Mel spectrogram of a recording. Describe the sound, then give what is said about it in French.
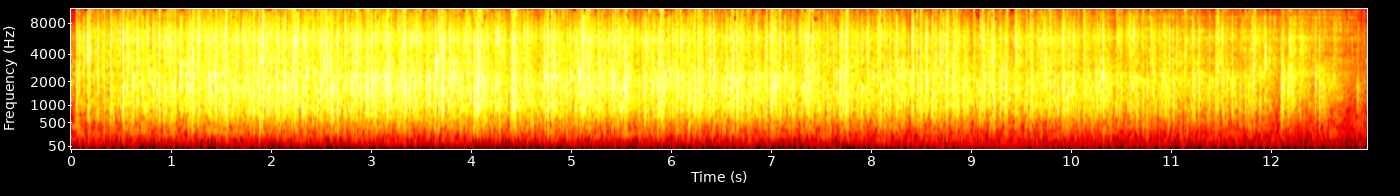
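Sustained audience applause for the winners of an international clandestine poetry prize fills the whole stretch, a dense, steady wash of many hands clapping at an even loudness, tapering slightly right at the end. “On les applaudit.”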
